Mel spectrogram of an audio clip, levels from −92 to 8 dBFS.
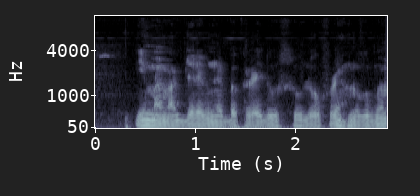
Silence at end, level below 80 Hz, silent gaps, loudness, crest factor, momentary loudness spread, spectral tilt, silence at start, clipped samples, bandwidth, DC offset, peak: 0 s; -42 dBFS; none; -30 LUFS; 16 dB; 7 LU; -9 dB/octave; 0.05 s; under 0.1%; 6.2 kHz; under 0.1%; -14 dBFS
